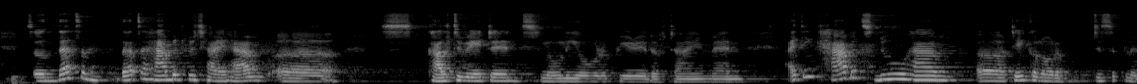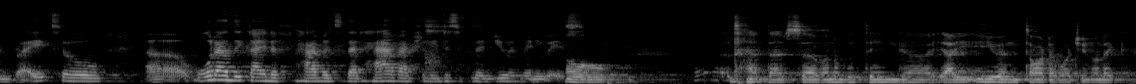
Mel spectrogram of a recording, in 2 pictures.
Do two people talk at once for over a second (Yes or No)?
No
